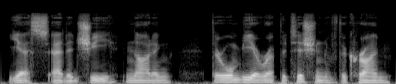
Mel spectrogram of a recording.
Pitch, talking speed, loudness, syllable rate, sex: 90 Hz, 180 wpm, -17 LUFS, 5.7 syllables/s, male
